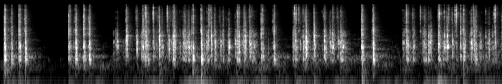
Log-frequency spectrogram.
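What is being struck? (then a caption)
Plastic mechanical keyboard keys. Keys on a full-size black plastic mechanical keyboard, held up near the mic, are pressed and clicked with fingertips. Quick bursts of sharp, bright, dry clicks come in rapid typing runs, with a short silent pause near the start and small gaps between runs.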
